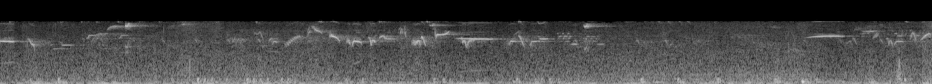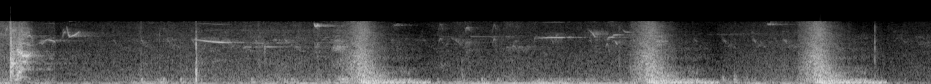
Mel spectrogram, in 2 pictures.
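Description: Small birds chirping in quick high calls, with one sharp knock about halfway through and three louder rushing sounds, each about half a second long, in the last third.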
